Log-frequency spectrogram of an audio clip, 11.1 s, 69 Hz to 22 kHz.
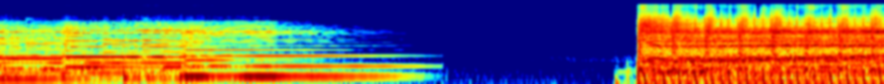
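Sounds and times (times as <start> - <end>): electric guitar chord ringing: 0.0 - 5.6
metal band hit: 7.7 - 11.0.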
